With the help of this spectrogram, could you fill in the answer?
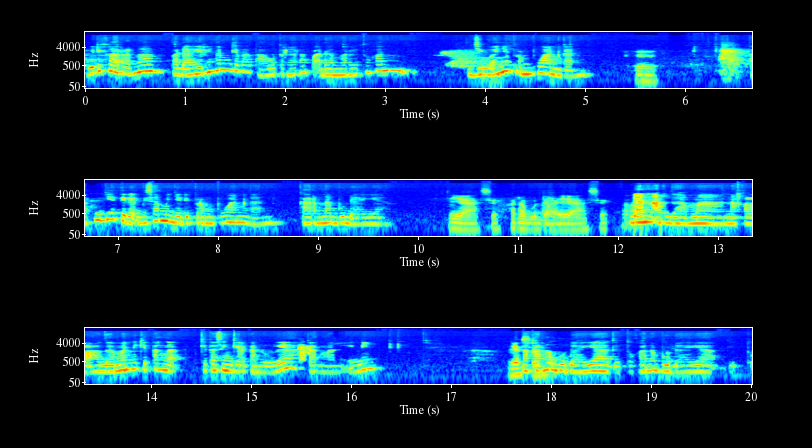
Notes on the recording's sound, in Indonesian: Maaf untuk backsound yang agak ribut karena rekaman di ruang terbuka.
